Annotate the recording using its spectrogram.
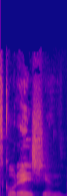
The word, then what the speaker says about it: Corinthians: It's Corinthians, by the way. – Mm-hmm. – Let's give them the respect they deserve for pronouncing it in a way you would have never expected. Shouts to the Portuguese.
